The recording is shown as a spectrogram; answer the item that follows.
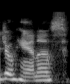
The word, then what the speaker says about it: Johannes: your last name Taylor I say Johannes but joh either way whatever okay a lot weird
